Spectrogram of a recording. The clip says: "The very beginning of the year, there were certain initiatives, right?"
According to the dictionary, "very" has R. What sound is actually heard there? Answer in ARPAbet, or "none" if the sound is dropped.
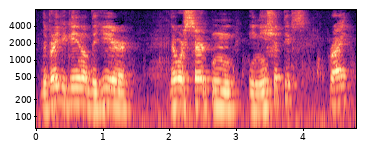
none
